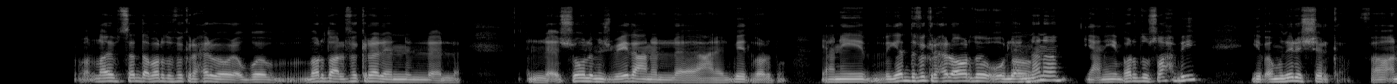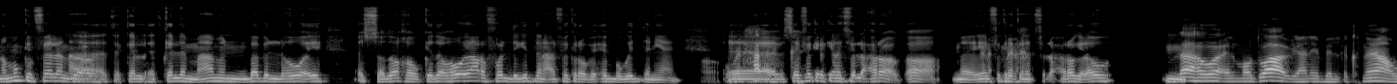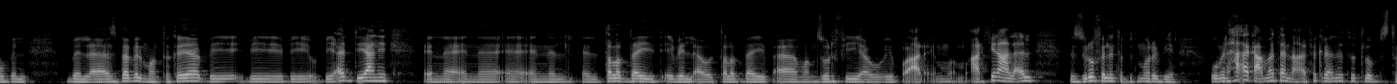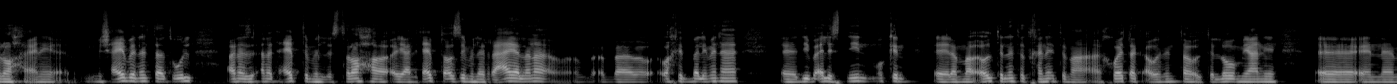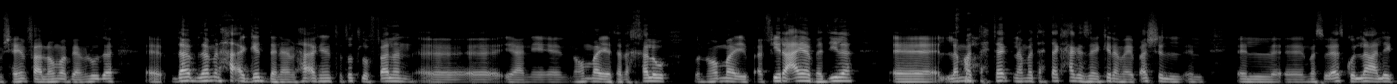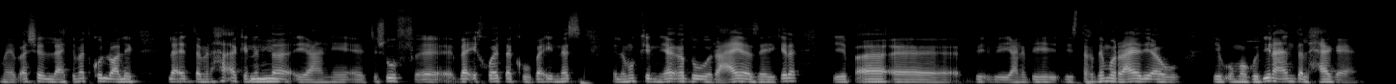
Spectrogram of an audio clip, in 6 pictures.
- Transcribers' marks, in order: none
- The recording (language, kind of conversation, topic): Arabic, advice, إزاي أوازن بين الشغل ومسؤوليات رعاية أحد والديّ؟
